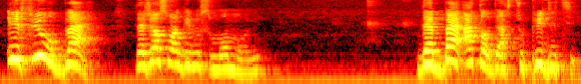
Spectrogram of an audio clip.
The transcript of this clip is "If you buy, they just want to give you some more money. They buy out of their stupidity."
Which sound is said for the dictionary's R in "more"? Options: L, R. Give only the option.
L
